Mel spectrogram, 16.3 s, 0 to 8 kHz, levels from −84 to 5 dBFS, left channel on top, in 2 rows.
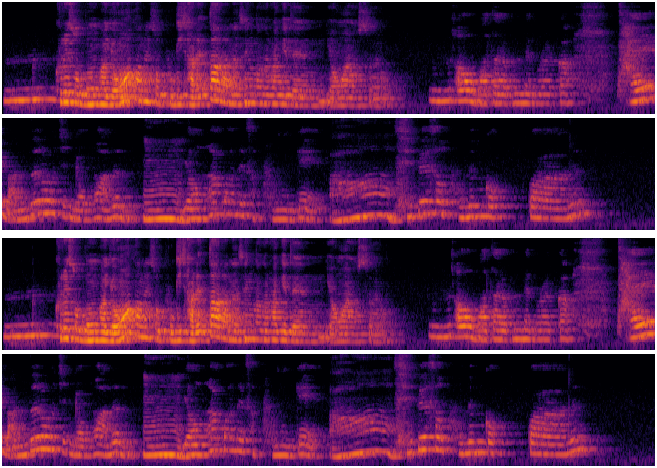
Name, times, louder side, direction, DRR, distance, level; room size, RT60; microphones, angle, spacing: voice 1, 0.0-1.0 5.3-9.9 10.4-12.1 13.1-14.4 14.7-15.4, right 2 dB, 90° right, 1 dB, 0.7 m, -32 dB
voice 2, 0.7-4.8 9.9-10.4 12.2-13.1, right 1 dB, 70° right, 1 dB, 1.4 m, -26 dB
7.3 x 2.9 x 5.9 m, 0.82 s
head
